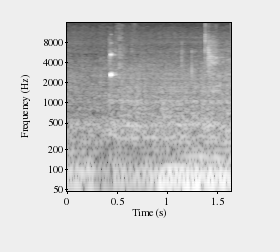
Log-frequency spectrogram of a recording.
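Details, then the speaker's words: 2018 AutoTrail Tracker motorhome fresh water pump switched on with tank filled and boiler drain in the down position: low steady hum builds and holds for a few seconds until reaching pressure, then pump turns itself off as designed; normal pump operation. "So once you turn that pump on, it will run for a few seconds until it gets to its correct pressure, and then it should, in theory, turn itself off, which it has done."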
